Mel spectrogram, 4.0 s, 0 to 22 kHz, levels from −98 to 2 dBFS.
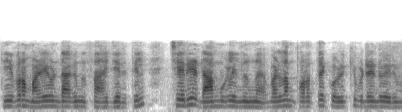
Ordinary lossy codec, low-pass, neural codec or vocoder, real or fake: Opus, 32 kbps; 5.4 kHz; none; real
